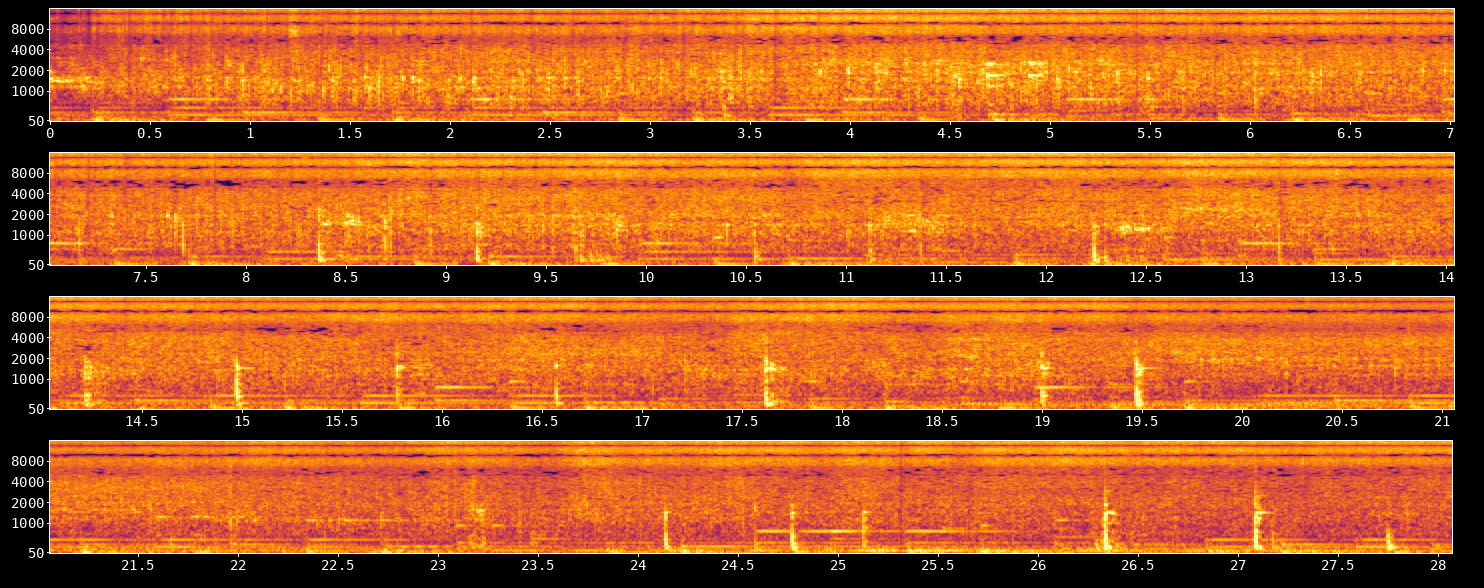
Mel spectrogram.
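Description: Prawns dropped into hot oil in a frying pan, setting off a loud, steady sizzle that starts suddenly, with the metal spatula scraping and clicking against the pan as they are stirred.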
